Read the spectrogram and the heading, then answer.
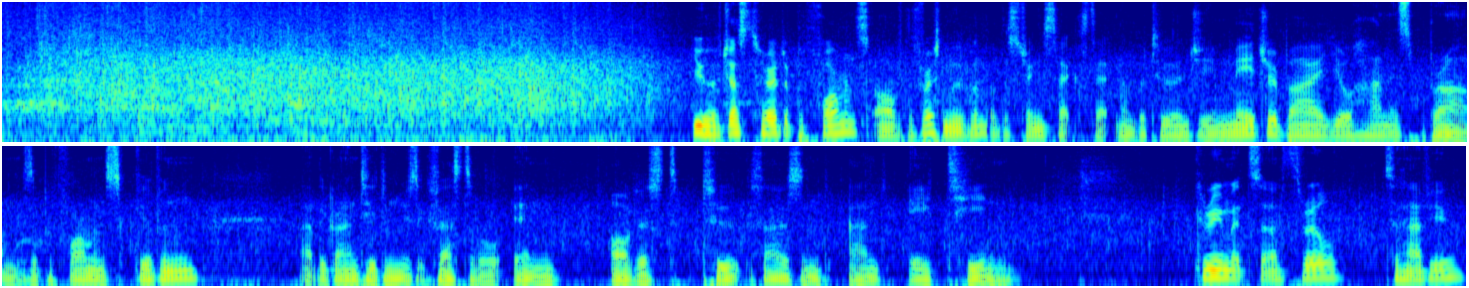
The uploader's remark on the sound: At the base of the majestic Teton mountain range in Jackson Hole, Wyoming. Live from the Grand Teton Music Festival.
